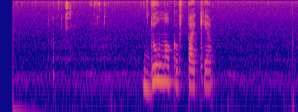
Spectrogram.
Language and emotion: Russian, neutral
